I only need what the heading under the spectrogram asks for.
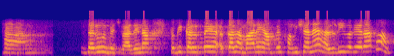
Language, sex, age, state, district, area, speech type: Hindi, female, 18-30, Rajasthan, Karauli, urban, conversation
